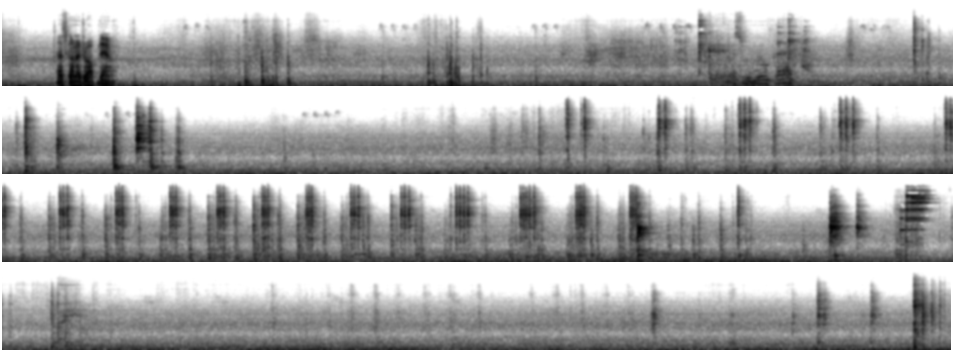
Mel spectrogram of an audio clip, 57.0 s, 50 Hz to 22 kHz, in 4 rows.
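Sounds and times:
socket ratchet clicking: 22.7s - 23.2s, 23.9s - 25.8s, 26.6s - 27.2s, 28.3s - 38.2s.

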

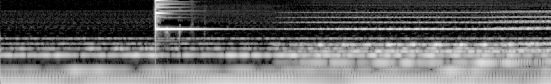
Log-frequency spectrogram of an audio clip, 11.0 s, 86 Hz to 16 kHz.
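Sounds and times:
bright bell ding: 3.1s - 4.4s.

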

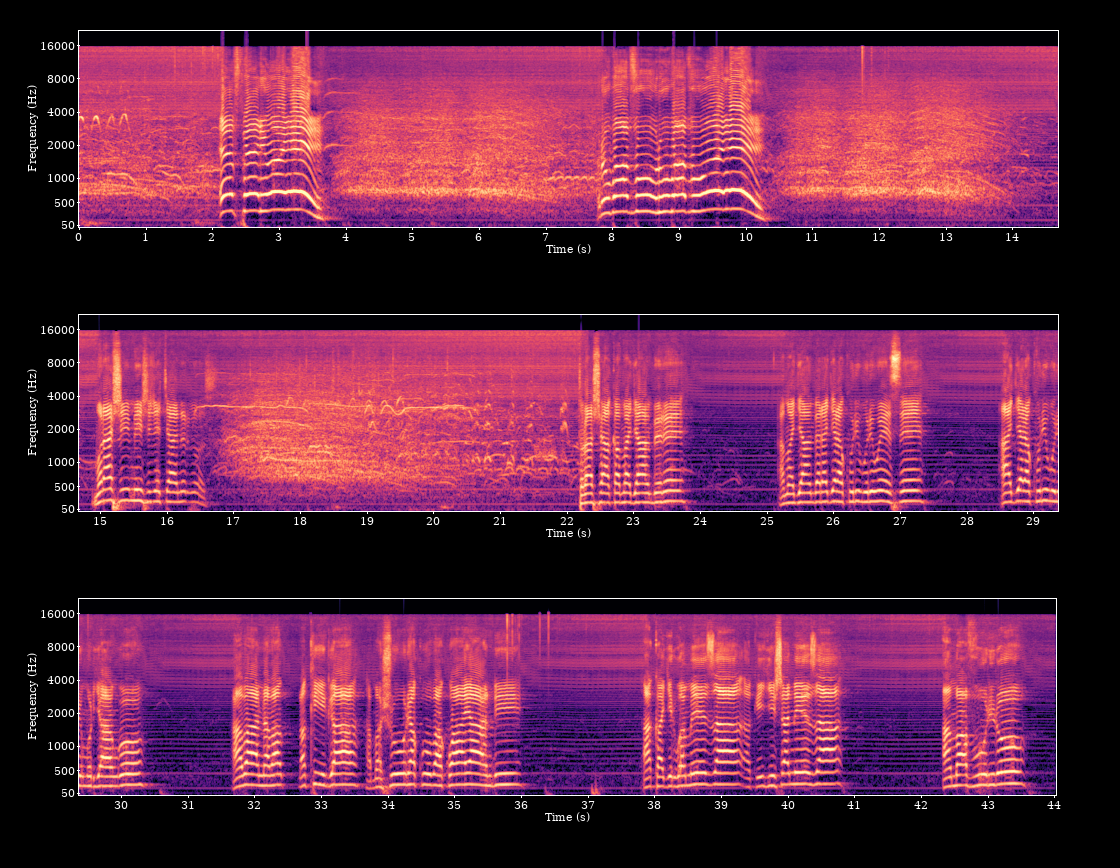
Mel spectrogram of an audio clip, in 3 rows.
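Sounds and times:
high wavering calls: 0.0s - 2.1s, 16.6s - 22.2s
crowd cheering and shouting: 0.0s - 8.3s, 9.4s - 15.2s, 16.5s - 22.4s
electrical mains hum: 0.0s - 44.0s.

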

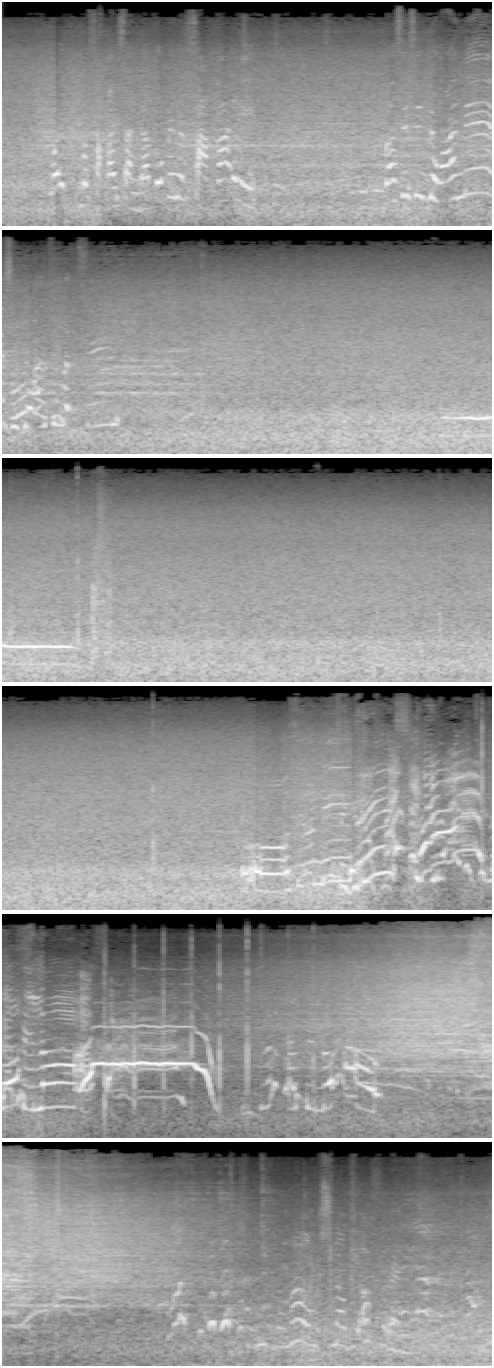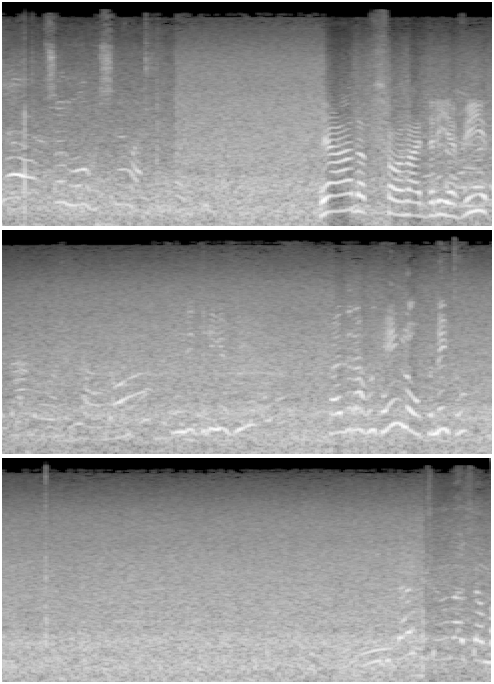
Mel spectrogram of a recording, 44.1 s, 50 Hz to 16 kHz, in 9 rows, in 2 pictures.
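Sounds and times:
waterfall rushing: 0.0s - 44.0s
voices: 0.3s - 7.1s, 9.2s - 10.8s, 17.0s - 31.6s, 32.6s - 39.2s, 42.4s - 44.0s
zipline pulley hissing on cable: 21.6s - 27.4s.

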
